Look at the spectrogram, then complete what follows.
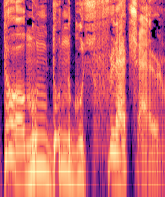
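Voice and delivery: high, slow croak of a house-elf. A narrator's reading. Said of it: "zakrakał skrzat".

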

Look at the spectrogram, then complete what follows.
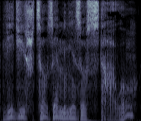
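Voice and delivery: soft, slow ghostly voice; ghostly question. A narrator's reading. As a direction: ask it like a fading spirit. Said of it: "zapytała twarz". (cichy, widmowy głos)

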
